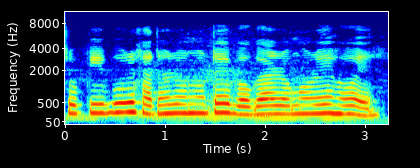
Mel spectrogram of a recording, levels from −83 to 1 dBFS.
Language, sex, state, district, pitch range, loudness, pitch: Assamese, female, Assam, Sonitpur, 210-230 Hz, -14 LUFS, 220 Hz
